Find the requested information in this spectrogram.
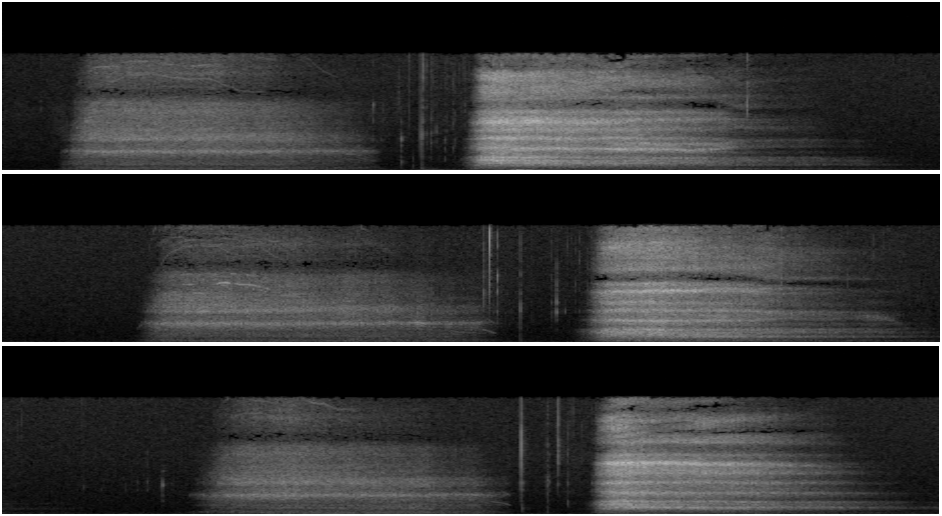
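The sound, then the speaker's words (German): Deep breathing in and out as a calm relaxation exercise, repeated three times: each slow, airy inhale is followed by a stronger, longer exhale, with short quiet pauses between breaths. “Und dann atme noch dreimal tief ein und tief aus.”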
